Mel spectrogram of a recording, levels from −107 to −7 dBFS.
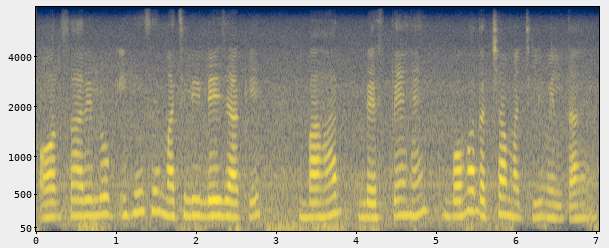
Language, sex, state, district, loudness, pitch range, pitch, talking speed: Hindi, female, Odisha, Sambalpur, -16 LUFS, 195-220 Hz, 205 Hz, 135 wpm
